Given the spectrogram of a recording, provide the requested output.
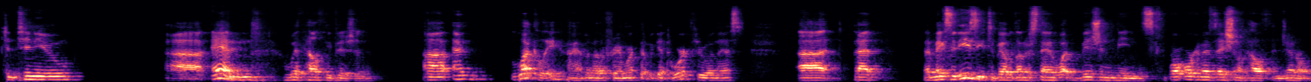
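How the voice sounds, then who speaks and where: With a medium pitch, a man speaks at a fairly quick pace but leaves long, frequent pauses. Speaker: entrepreneur and business speaker. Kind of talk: lecture. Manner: fast.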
